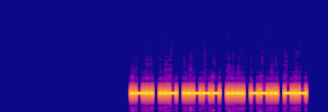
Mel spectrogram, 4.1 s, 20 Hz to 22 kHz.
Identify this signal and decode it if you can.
Morse code, heard as a keyed tone, about 40 wpm, 700 Hz. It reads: LU2HZK
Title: DXCC-100 Call Signs - 6 Characters - Repeated 3x - 40wpm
